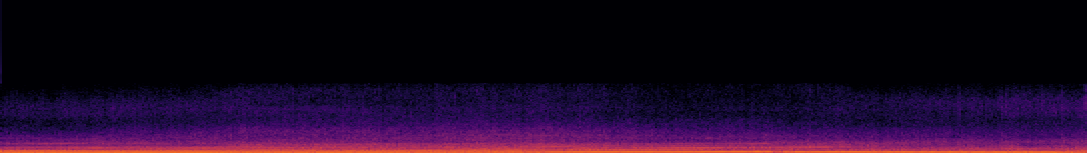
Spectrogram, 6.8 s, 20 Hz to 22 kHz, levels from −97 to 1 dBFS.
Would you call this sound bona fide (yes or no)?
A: yes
